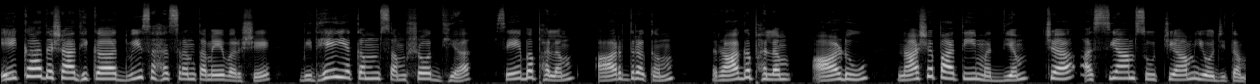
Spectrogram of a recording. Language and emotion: Sanskrit, neutral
